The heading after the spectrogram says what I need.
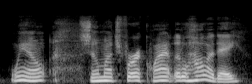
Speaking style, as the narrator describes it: sighed

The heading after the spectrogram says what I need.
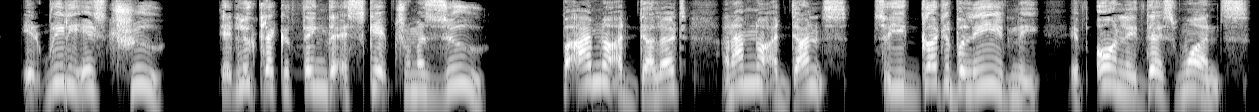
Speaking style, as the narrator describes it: she cried

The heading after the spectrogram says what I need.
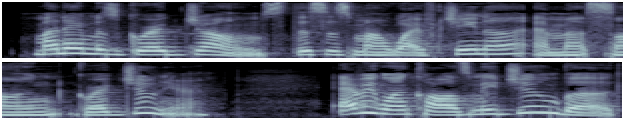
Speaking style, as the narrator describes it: he said

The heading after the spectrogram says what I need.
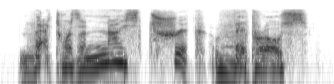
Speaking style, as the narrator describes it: Saywolf spat

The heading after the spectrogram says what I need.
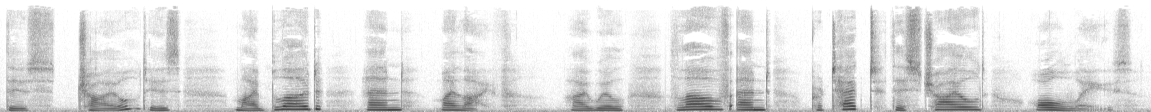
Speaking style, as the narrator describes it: Sam said slowly

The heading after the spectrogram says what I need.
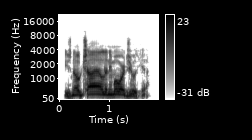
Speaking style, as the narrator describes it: he answered

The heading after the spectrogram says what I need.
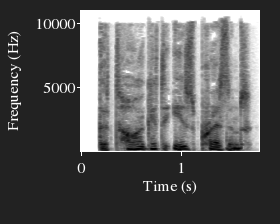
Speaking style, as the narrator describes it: Steel whispered

